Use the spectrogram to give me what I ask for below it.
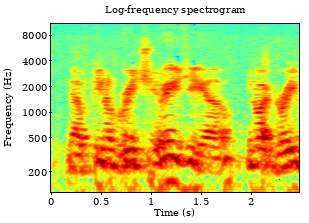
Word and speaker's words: Pinot Grigio: And you give it to me to see if I can pronounce Riesling and... Riesling. There you go. Cabernet Sauvignon. Was that close? Pinot Grigio? No, Pinot Grigio.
